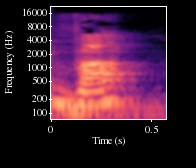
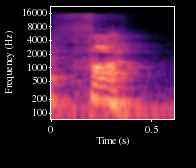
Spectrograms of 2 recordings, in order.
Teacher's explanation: Vá é uma fricativa labiodental sonora. A equivalente surda dela é fá. Fá e vá. A diferença é que vá, o som da letra V, de vinho, de vaso, tem um pouco de vibração das cordas vocais junto na produção.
